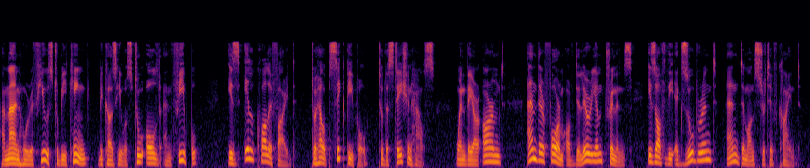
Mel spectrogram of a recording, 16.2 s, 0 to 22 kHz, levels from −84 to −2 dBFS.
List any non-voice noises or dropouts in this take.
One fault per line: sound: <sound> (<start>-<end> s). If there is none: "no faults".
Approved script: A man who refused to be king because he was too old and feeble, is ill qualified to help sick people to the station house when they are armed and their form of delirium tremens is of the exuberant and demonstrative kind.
sound: dropout (3.7-3.8 s)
